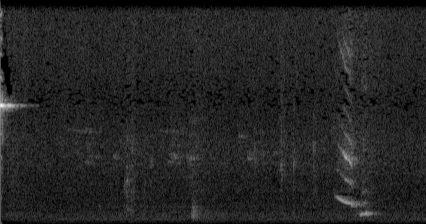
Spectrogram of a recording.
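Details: African grey parrot indoors with a thin high whistle, soft clicks, then a short descending whistled two-part phrase.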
